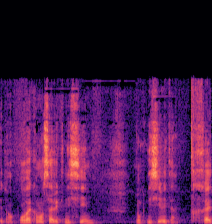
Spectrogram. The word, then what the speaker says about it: Nissim: Donc, on va commencer avec Nissim. Donc, Nissim est un très, très, très joli nom. On dit Nissim ou Nissim? Nissim. On ne dit pas Nissim, on dit Nissim.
